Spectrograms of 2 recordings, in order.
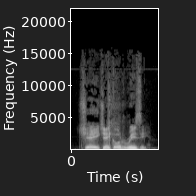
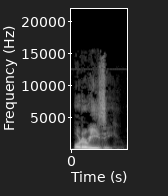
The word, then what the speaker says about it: Odorizzi: I just saw where the Twins put Jake Ordizio. How do you say his last name? – Jake Odorizzi. – What is it? – Jake Odorizzi. – Odorizzi.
